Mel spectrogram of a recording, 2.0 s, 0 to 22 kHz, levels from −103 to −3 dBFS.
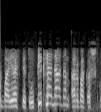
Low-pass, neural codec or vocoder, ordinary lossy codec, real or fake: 7.2 kHz; none; MP3, 32 kbps; real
